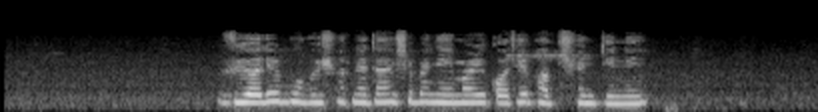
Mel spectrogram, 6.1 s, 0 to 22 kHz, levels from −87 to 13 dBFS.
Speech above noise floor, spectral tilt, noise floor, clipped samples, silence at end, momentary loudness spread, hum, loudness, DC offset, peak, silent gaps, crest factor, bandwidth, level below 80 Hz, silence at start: 37 dB; -4 dB/octave; -53 dBFS; under 0.1%; 1.3 s; 8 LU; none; -17 LUFS; under 0.1%; -2 dBFS; none; 18 dB; 8 kHz; -60 dBFS; 1.65 s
